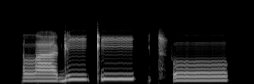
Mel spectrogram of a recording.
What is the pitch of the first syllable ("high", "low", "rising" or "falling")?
low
